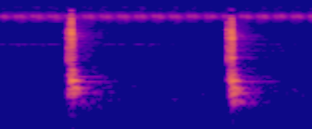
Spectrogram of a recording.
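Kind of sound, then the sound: household object, bedroom clock ticking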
